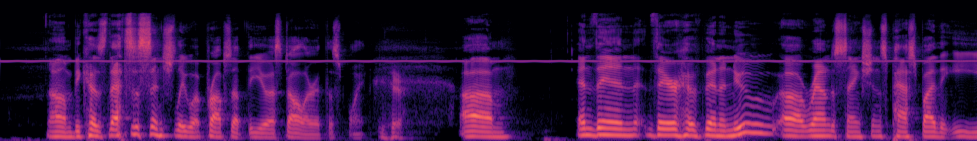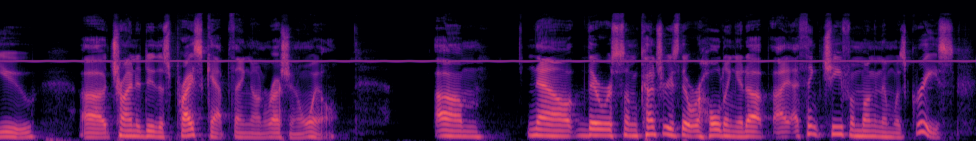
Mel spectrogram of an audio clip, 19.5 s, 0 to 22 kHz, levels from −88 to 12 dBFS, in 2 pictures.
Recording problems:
high-pitched whine; noticeable; throughout; 3.5 kHz, 20 dB below the speech

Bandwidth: 14.5 kHz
